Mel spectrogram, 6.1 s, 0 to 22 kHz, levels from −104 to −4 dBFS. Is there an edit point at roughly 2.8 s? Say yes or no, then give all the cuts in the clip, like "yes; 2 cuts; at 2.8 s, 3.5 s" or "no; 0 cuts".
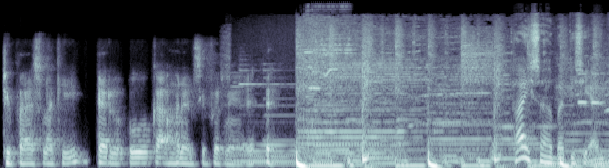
yes; 1 cut; at 2.8 s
